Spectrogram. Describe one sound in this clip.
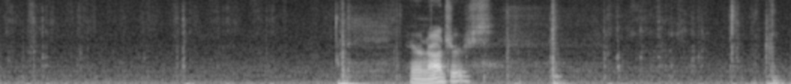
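Trading cards shuffle and rustle softly between hands.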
